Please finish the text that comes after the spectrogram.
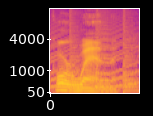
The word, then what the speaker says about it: Corwin: Corwin. There we go, that's how you pronounce that. EW, not IW.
